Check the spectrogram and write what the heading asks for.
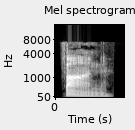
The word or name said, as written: phon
